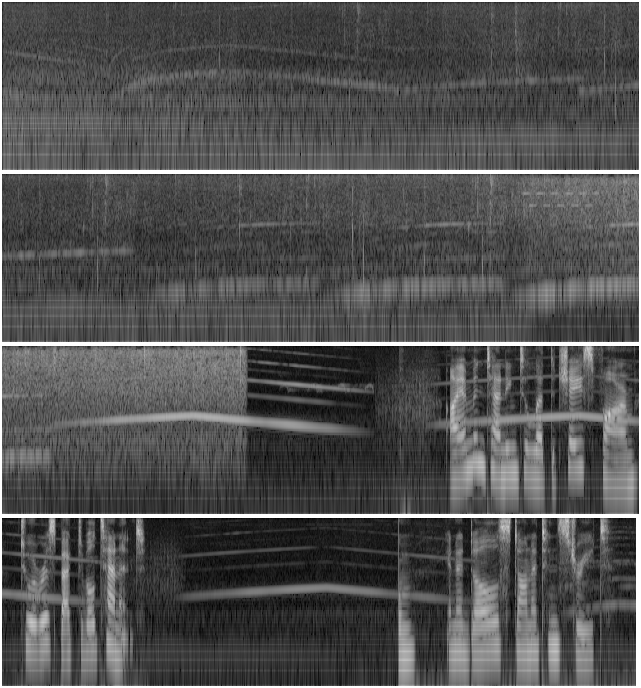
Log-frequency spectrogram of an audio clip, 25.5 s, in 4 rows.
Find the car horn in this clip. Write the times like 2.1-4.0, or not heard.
4.8-5.4.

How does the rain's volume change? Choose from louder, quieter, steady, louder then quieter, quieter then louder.
louder.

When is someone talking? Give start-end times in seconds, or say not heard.
16.7-20.6, 23.1-25.4.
